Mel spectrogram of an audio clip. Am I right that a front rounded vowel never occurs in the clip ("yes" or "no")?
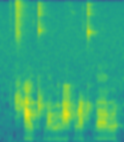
yes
